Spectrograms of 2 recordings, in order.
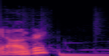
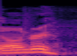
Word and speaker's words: Andry: Yeah, so Give, my name is Andry. It rhymes with laundry. oh, okay, Andry.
